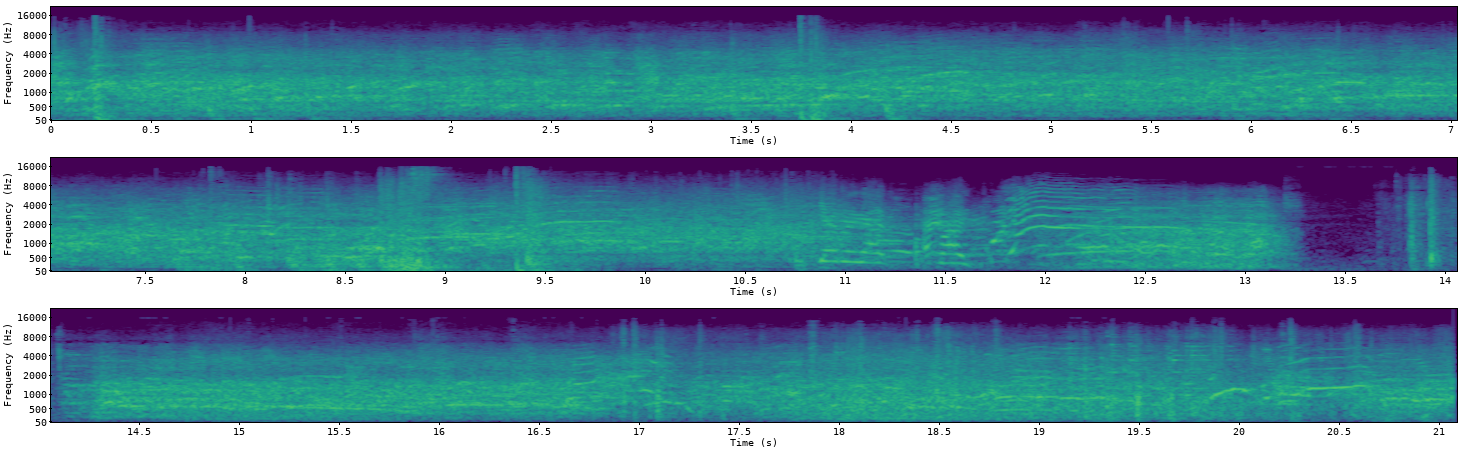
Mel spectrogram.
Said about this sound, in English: The turkeys are hitting the ground like sacks of wet cement. See, folks, I don't know how much longer the crowd is running for their lives.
